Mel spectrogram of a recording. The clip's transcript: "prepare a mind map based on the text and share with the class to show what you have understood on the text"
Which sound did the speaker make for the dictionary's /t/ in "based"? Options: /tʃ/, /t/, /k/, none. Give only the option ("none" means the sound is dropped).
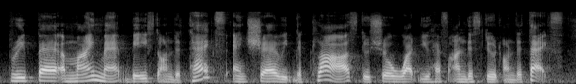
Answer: /t/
